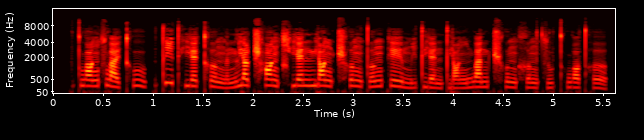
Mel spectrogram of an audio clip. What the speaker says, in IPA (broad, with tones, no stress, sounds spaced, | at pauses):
t̪ w ɑ˧˥ ŋ s w a˨˩ ɪ̯ kʰ u˥˩ | t̪ i˥˩ t̪ʰ j ɛ˧˥ kʰ ɤ˨˩ ŋ ə˧˥ n l j ä˧ ʈ͡ʂʰ ɑ˥˩ ŋ t͡ɕʰ j ɛ˥ n m j ɑ˥˧ ŋ ʈ͡ʂʰ ɤ˥˩ ŋ t̪ ɤ˥ ŋ k e˥˩ ɪ̯ m i˧˥ t̪ j ɛ˨˩ n t̪ j ɑ˧˥ ŋ m w a˥ n ʈ͡ʂʰ ʊ˥˧ ŋ x ɤ˥˩ ŋ t͡s u˥ t̪ʰ w ɔ˥˧ t̪ʰ ɤ˥˩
